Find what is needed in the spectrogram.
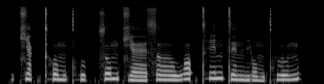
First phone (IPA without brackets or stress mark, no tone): t͡ɕ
